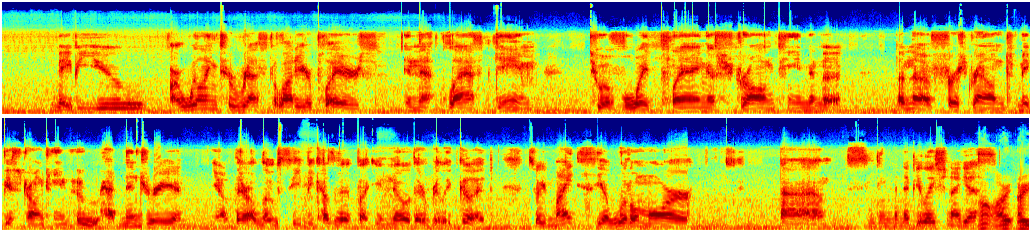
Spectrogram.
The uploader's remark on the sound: I took the show on location...outdoors at Hiram College!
